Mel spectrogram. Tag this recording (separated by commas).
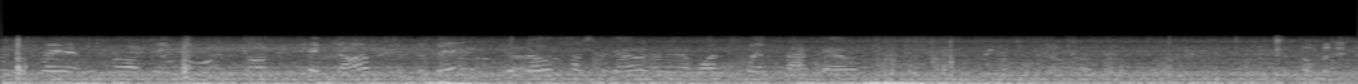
Speech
